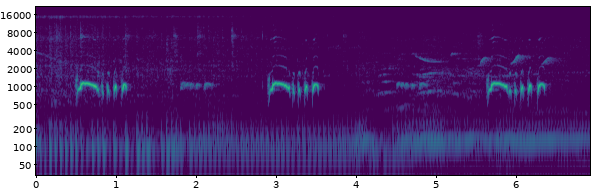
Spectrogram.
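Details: Local zebra dove singing the lively 'kerot' style, played to prompt other doves to answer at once: three phrases about every two and a half seconds, each a rising arched coo then rapid stuttering coos, soft single notes between, low rumble behind.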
